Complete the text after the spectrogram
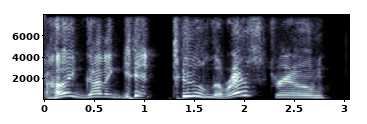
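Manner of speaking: very high, very slow, stretched-out drawl. Imitating a quarterback hurrying to the restroom: C. J. Stroud impression. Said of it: "that was my best C J Stroud impression".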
